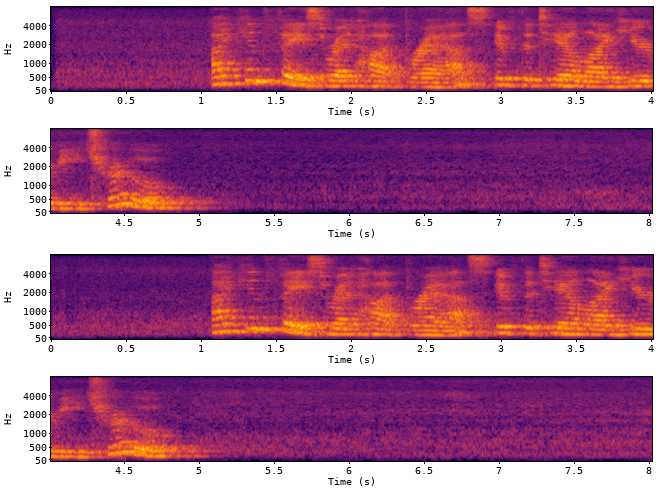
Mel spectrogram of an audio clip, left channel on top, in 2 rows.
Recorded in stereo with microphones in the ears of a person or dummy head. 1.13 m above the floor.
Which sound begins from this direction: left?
A woman speaking, at 1.1 s.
